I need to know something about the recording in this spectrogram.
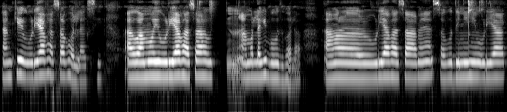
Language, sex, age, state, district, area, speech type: Odia, female, 30-45, Odisha, Bargarh, urban, spontaneous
